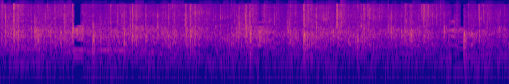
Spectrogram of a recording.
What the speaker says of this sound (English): So I would like to applaud them just for that aspect.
